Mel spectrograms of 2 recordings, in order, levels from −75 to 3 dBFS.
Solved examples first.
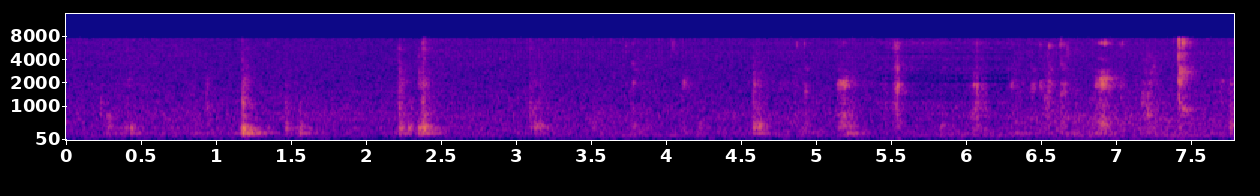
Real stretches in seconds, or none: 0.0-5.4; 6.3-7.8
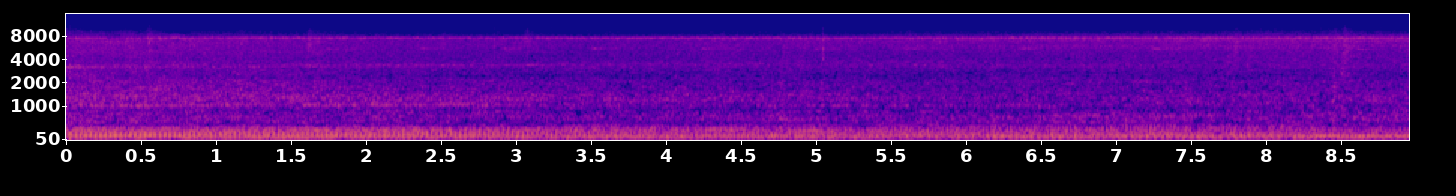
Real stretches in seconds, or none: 0.9-9.0

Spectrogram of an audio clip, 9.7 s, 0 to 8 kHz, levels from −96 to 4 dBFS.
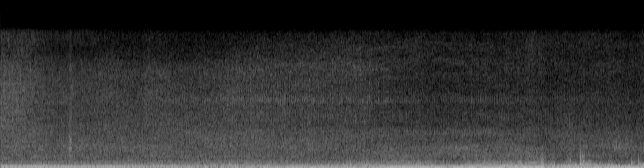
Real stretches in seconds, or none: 0.0-0.6; 1.4-9.7

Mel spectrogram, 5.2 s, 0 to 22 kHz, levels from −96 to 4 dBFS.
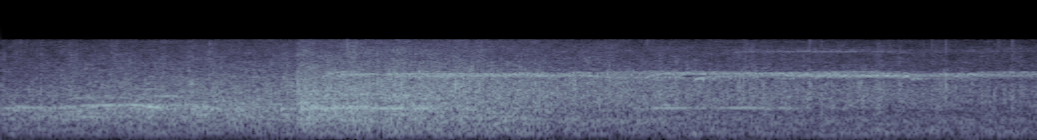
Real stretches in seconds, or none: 0.0-5.2

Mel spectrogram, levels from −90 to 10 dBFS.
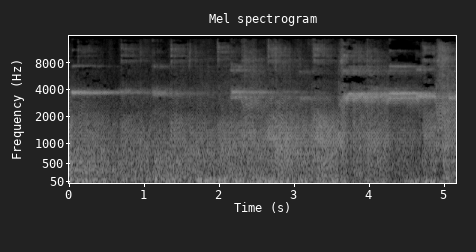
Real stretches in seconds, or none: none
